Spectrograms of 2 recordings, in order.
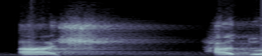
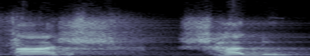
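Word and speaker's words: أشهد: পেশ দু আশ হাদু এইখানে অনেক সময় দেখা যায় যে আশহাদু না হয়ে এমন ভাবে উচ্চারণ করা হয় যে আশ সাধু অর্থাৎ সিনে তাসদিদের মত পড়া হয় হা এর জবরের উচ্চারণটাকে বাদ দেওয়া হয় অর্থাৎ হামজাদ শিন জবর আশ সিন জবর সা দ পেশ দু আশাদু এভাবে উচ্চারণ করা যায় করা হয় এইটা অবশ্যই করা যাবে না কারণ একটা হরফ ওই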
